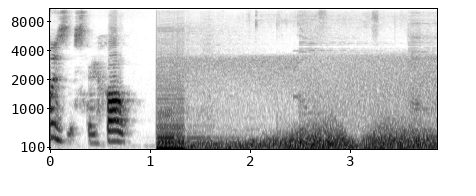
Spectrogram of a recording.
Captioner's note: buzzing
